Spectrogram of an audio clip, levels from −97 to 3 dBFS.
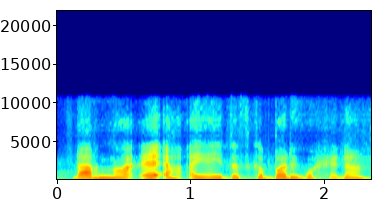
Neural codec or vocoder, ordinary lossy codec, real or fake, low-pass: codec, 24 kHz, 0.9 kbps, DualCodec; none; fake; 10.8 kHz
